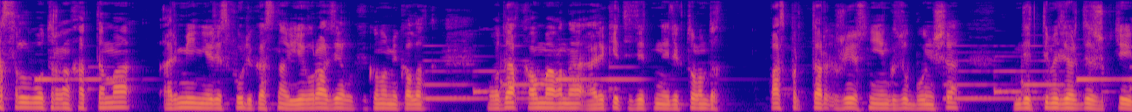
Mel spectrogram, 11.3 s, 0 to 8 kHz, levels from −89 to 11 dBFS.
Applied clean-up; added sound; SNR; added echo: classical method log-MMSE.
